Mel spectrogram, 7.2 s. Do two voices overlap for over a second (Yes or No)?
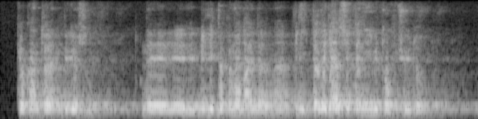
No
